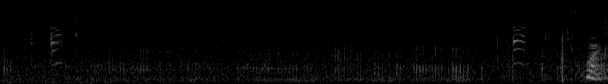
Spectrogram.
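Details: Marty, a pet cat, grooming her kittens: faint continuous purring under a few brief rustles, with a louder short burst near the end and quiet talk in the room.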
